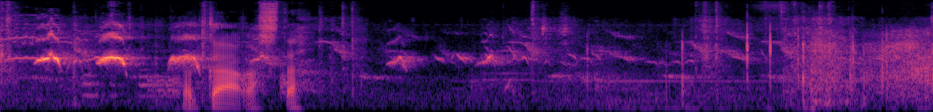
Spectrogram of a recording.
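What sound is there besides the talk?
domestic ducks calling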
